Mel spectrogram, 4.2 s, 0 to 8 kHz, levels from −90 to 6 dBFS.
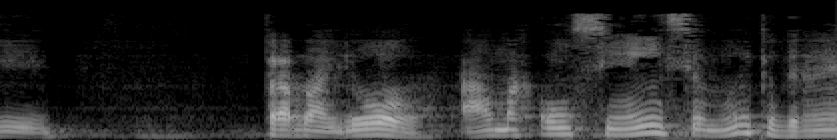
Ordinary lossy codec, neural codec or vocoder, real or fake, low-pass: MP3, 24 kbps; codec, 24 kHz, 1 kbps, SNAC; fake; 7.2 kHz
